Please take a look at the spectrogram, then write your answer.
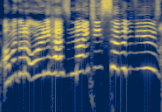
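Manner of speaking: high, loud rush of delight; excited. Real, not acted. Streamer sees the views on the new video, excited. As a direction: burst out, thrilled and high-pitched.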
